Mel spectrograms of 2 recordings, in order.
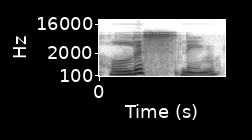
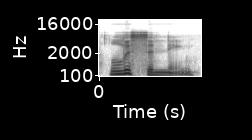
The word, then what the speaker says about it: listening: you can pronounce it either way with two syllables listening or three syllables listening it's the they're both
